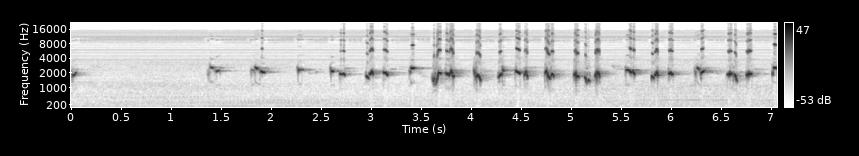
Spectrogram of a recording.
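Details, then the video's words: Terucuk, or yellow-vented bulbul, building into ngeropel song: sparse single whistled chirps at first, then a fast, steady torrent of bubbly downslurred notes for the final four seconds. "Terucuk full suara ngeropel"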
